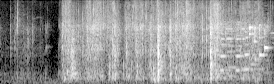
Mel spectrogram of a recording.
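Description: A thin plastic bag crinkling as a bagged toy is handled, starting about a second in. In the last second a battery-powered toy begins playing short electronic tones.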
